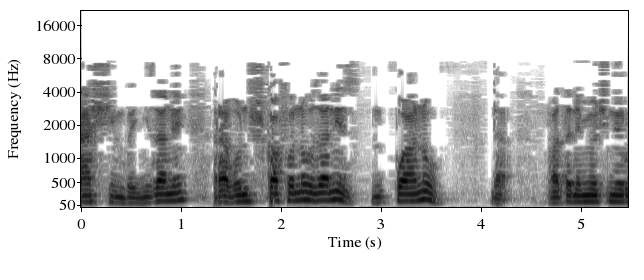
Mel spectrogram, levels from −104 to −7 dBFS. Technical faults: AAC compression

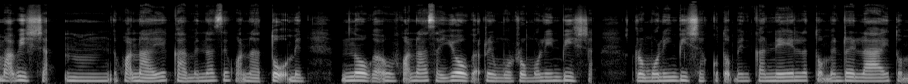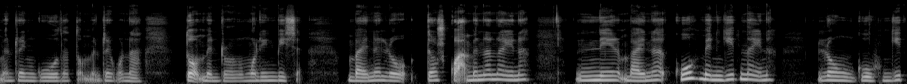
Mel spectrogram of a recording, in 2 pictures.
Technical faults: none

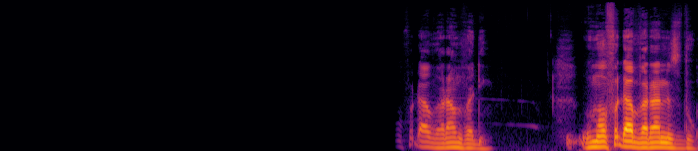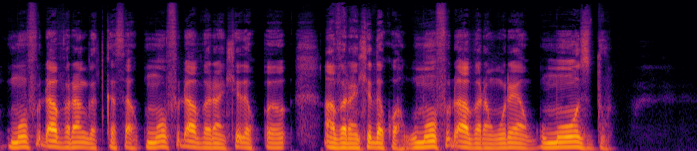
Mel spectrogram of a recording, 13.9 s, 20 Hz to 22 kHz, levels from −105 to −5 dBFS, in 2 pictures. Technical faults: none

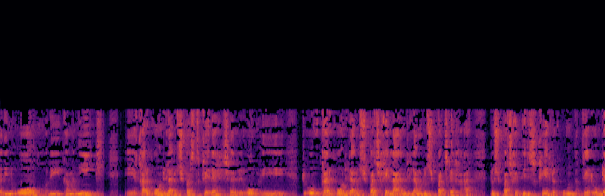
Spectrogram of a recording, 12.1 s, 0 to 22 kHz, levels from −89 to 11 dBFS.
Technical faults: Vorbis compression

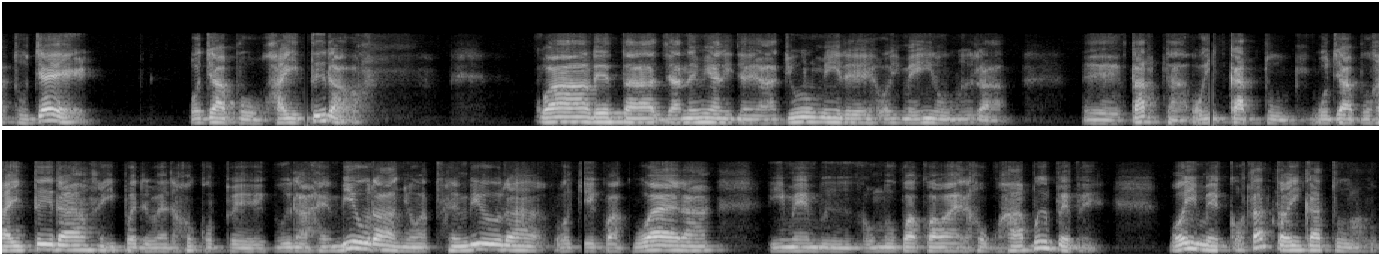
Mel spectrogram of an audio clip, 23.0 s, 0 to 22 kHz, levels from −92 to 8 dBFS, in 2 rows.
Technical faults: packet loss on an ADPCM call

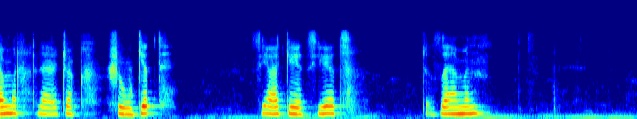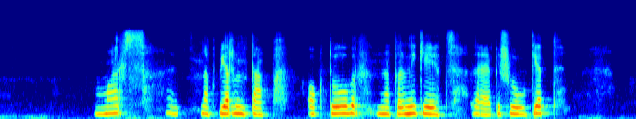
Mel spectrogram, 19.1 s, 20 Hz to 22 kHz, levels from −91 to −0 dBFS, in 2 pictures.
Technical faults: none

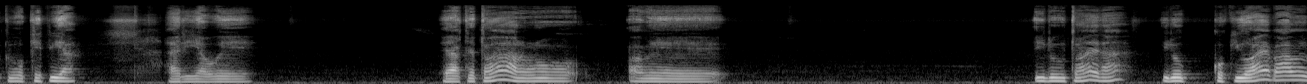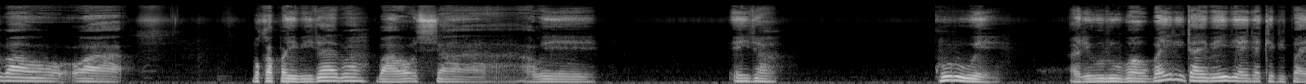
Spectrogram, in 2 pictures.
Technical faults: overlapping chunks

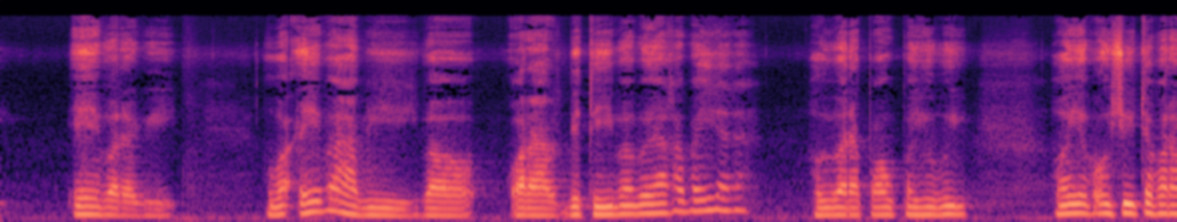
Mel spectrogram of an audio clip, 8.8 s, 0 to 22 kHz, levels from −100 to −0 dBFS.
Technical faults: none

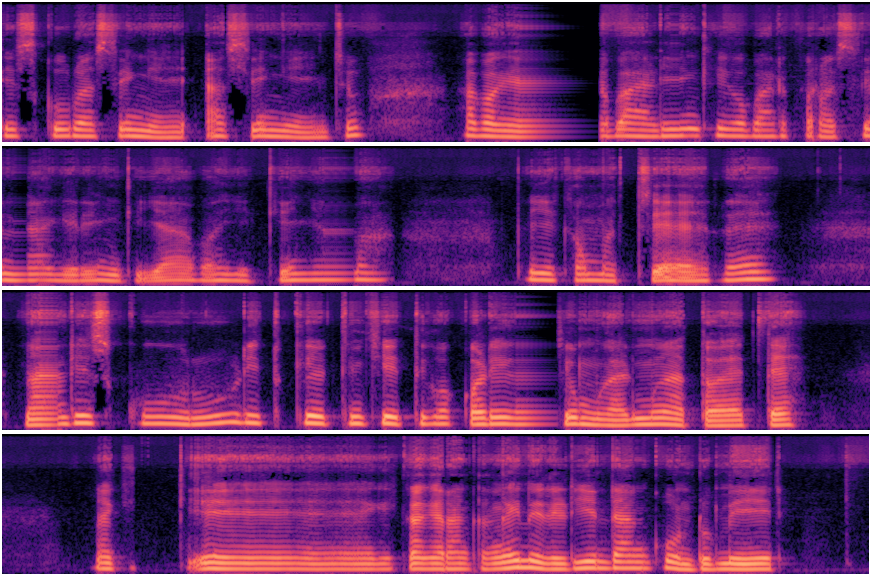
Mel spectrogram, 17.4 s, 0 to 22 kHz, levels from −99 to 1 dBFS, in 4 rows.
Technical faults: long network dropout; short concealed packet loss; burst of packet loss

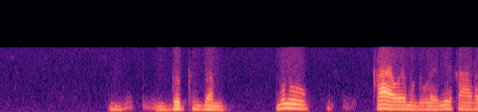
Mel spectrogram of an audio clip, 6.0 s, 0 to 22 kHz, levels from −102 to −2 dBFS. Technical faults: tandem speech coding

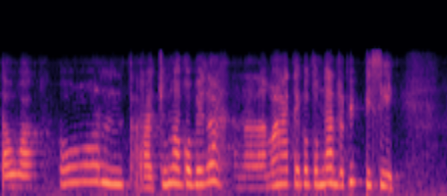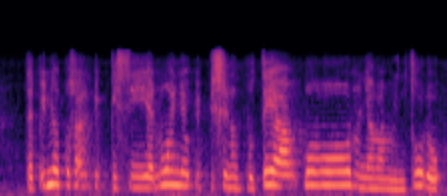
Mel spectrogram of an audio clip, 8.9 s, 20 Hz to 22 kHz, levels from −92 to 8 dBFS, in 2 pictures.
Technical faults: AMR wideband (HD Voice) codec

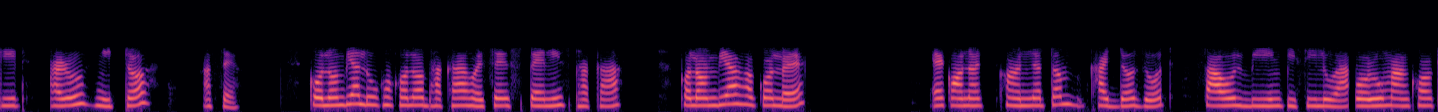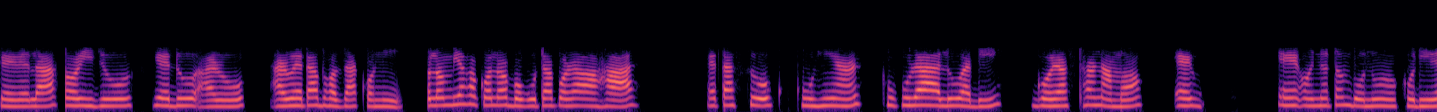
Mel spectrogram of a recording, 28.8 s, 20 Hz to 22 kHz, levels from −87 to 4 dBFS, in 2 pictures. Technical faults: none

